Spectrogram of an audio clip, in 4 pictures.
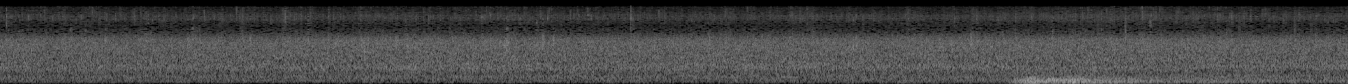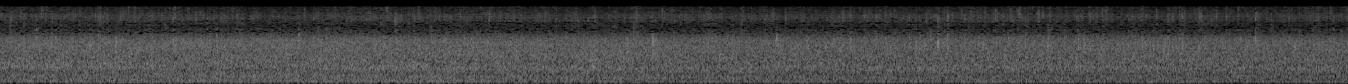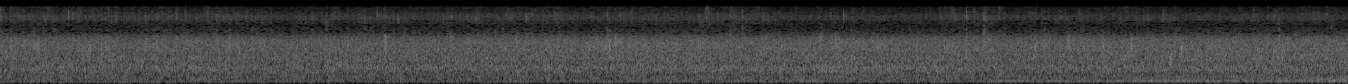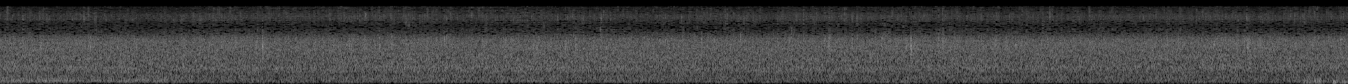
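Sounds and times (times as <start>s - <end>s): heavy rain falling: 0.0s - 53.9s
low rumble of thunder: 10.2s - 13.2s.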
